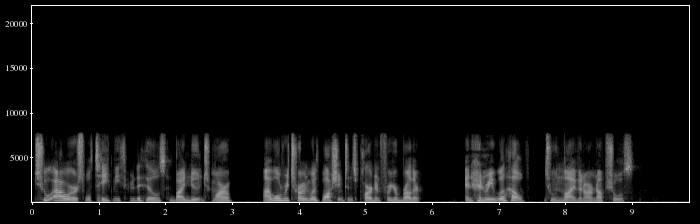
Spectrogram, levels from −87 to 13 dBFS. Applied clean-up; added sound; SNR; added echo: neural diffusion model UNIVERSE++.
